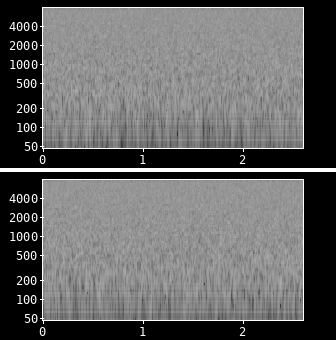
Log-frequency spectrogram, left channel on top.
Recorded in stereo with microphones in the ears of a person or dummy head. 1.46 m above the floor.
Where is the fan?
No fan in this recording.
